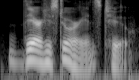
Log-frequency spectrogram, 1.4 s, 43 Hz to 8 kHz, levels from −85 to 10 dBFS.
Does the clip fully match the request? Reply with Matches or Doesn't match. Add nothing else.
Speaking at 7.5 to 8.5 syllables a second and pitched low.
Doesn't match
